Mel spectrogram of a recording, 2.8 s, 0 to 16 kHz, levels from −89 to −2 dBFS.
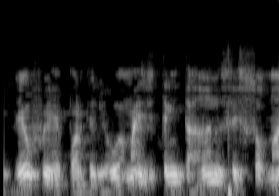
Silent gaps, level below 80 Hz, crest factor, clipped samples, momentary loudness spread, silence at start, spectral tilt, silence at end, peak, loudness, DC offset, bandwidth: none; -50 dBFS; 14 dB; under 0.1%; 6 LU; 0.05 s; -8.5 dB/octave; 0 s; -14 dBFS; -28 LUFS; under 0.1%; 5.6 kHz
